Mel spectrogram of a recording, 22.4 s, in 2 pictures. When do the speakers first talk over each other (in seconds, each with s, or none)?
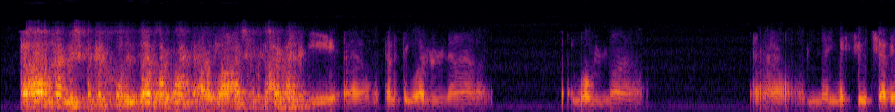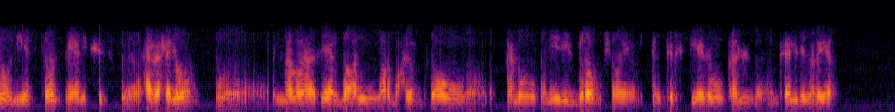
2.4 s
